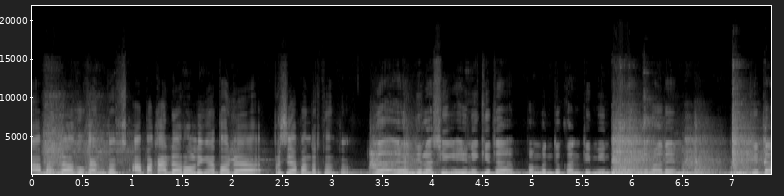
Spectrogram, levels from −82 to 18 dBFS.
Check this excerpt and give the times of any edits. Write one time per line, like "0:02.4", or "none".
none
